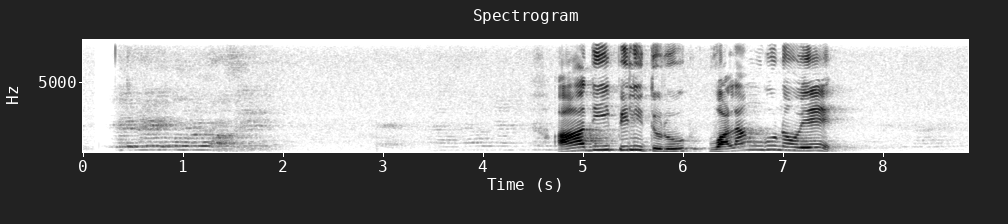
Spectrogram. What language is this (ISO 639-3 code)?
sin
